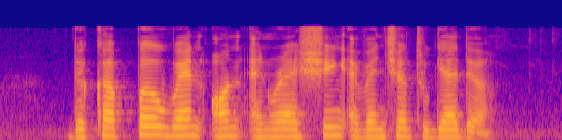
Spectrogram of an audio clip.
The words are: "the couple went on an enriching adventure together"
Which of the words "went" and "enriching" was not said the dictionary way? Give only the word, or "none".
enriching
